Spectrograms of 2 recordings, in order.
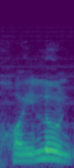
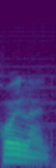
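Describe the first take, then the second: First: The name is said with a Danish-style pronunciation. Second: The name is said with an English-style pronunciation. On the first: The speaker calls it right. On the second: The speaker calls it wrong.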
